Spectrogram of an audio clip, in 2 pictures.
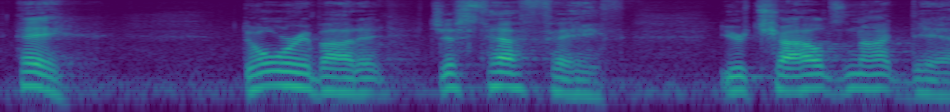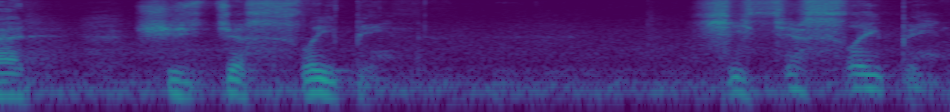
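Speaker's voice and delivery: hushed voice of Jesus, fading to a whisper; tender reassurance. Acted. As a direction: lean in and gently reassure a grieving parent.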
